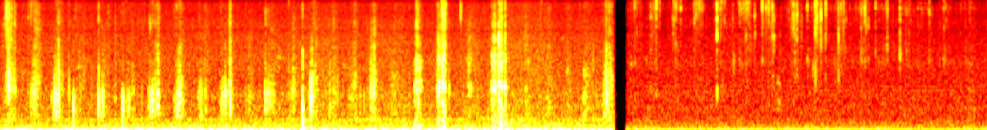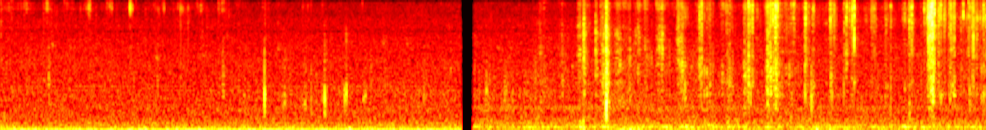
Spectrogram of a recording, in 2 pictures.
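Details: Domestic rabbit eating, a rapid series of crisp chewing clicks in three edited sections, louder at the start and end and quieter in the middle, with a low hum.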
